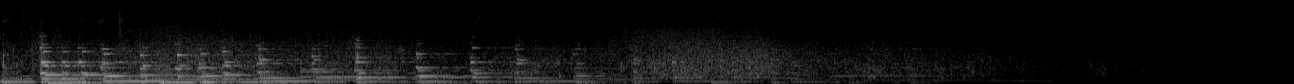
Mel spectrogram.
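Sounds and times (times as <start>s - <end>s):
marimba: 0.0s - 9.5s.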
